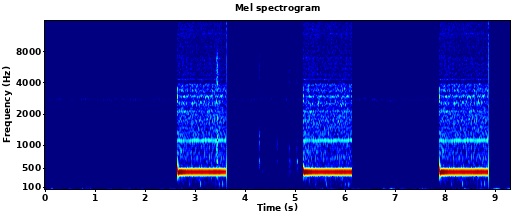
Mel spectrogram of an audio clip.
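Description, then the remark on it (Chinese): A telephone ringback tone sounds three times, each a steady one-second hum separated by brief pauses, heard clearly and alone as a call is placed to the caller's boyfriend. “给他打个电话。”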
